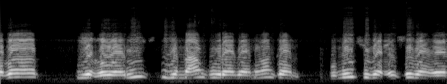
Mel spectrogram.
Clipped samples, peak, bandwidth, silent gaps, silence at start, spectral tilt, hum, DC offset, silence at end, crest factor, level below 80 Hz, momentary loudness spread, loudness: under 0.1%; -2 dBFS; 8.8 kHz; none; 0 s; -2.5 dB/octave; none; under 0.1%; 0 s; 16 dB; -80 dBFS; 7 LU; -18 LUFS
